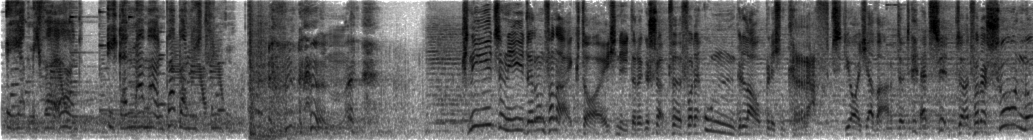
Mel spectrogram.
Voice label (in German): trickstimmen mix kurz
